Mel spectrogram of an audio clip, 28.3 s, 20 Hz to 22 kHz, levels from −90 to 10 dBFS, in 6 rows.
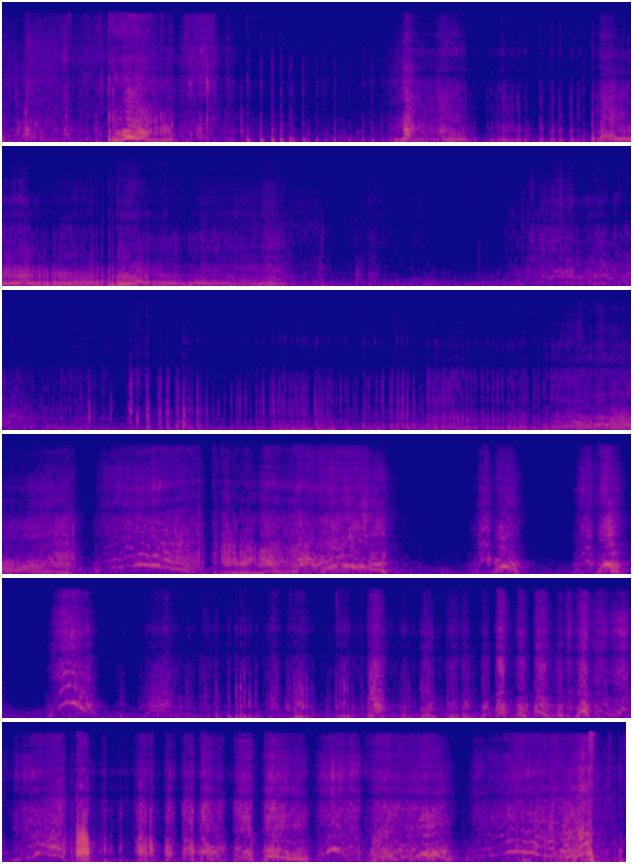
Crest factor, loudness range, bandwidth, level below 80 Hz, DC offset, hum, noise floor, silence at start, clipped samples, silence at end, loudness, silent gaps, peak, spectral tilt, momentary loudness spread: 30 dB; 16 LU; 16.5 kHz; -58 dBFS; under 0.1%; none; -67 dBFS; 0 s; under 0.1%; 0 s; -45 LUFS; none; -16 dBFS; -4.5 dB/octave; 19 LU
